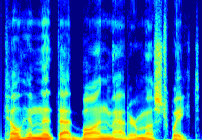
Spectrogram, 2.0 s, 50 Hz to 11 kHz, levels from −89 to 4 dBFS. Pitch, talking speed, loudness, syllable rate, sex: 95 Hz, 235 wpm, -17 LUFS, 4.5 syllables/s, male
